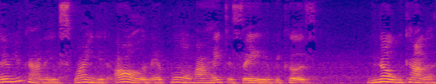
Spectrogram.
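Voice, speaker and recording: Noticeable background noise sits behind a woman who speaks at a medium pitch. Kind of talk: casual talk to camera.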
